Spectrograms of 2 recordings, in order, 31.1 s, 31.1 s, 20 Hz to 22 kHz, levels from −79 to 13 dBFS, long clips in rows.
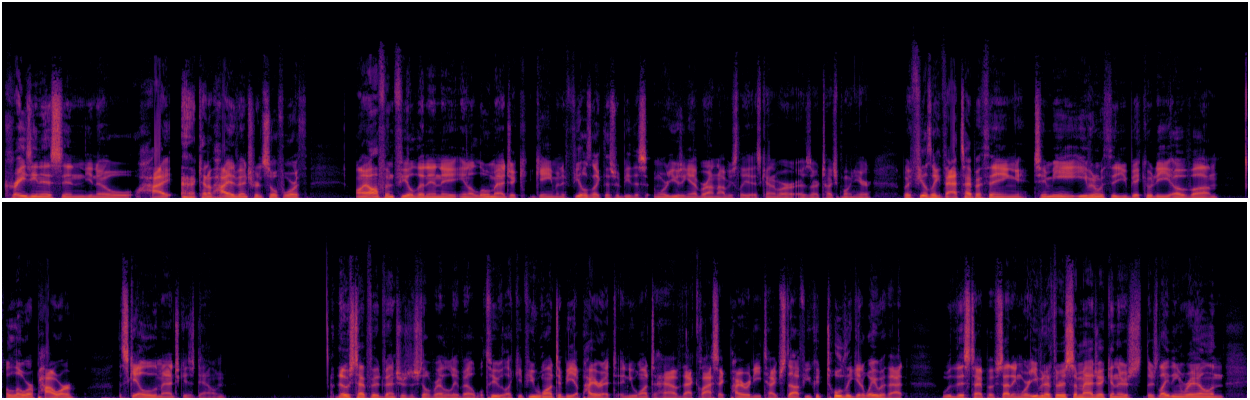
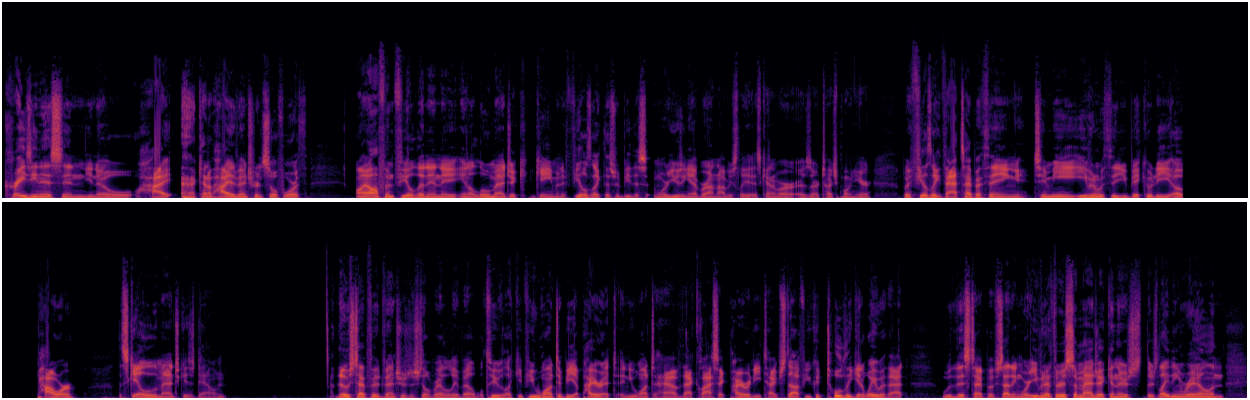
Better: first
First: none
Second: audio cutting out; at 15 s for 1.5 s

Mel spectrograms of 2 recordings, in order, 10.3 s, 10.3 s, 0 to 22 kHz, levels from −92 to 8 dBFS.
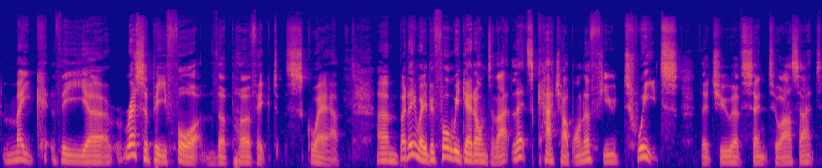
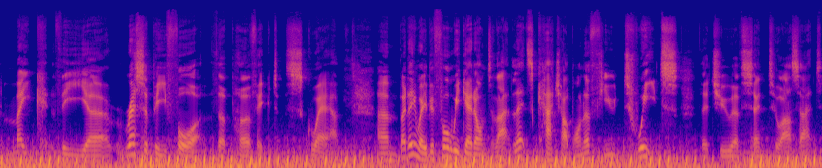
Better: first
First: none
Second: low rumble; noticeable; throughout; 10 dB below the speech

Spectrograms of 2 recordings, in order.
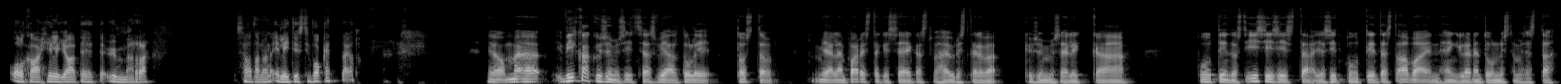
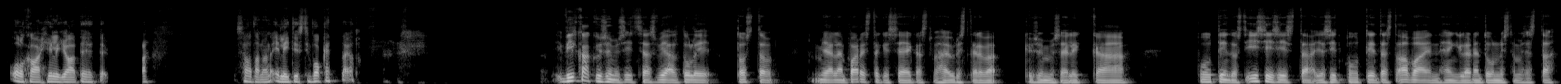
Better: first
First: none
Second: audio cutting out; at 1 s and at 4.5 s for 1 s

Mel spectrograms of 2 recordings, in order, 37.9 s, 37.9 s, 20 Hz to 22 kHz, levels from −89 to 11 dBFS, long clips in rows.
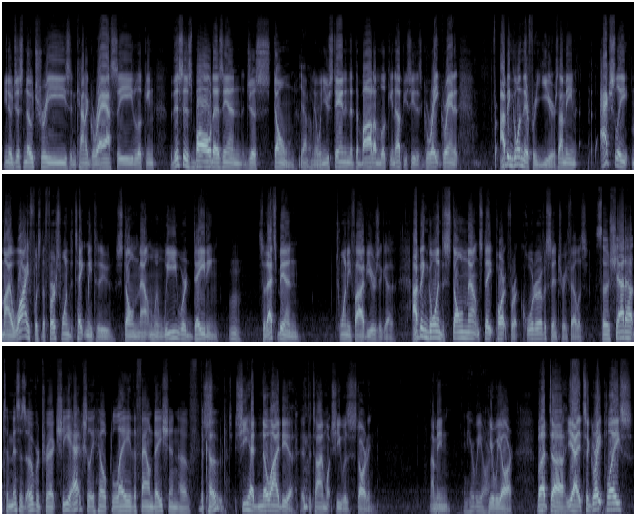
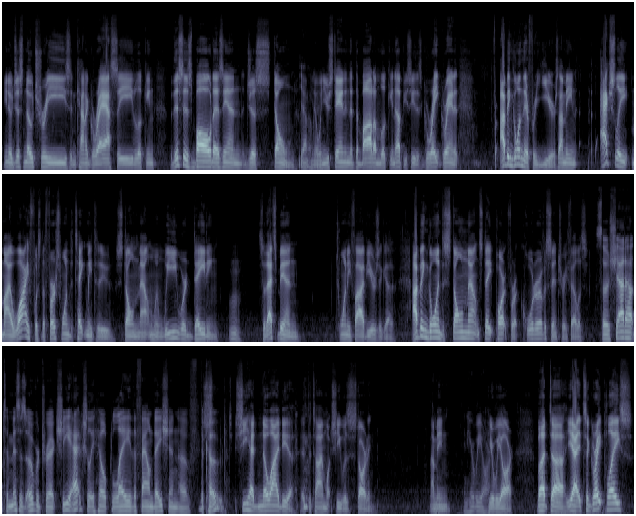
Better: second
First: distortion; slight; 10 dB below the speech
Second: none

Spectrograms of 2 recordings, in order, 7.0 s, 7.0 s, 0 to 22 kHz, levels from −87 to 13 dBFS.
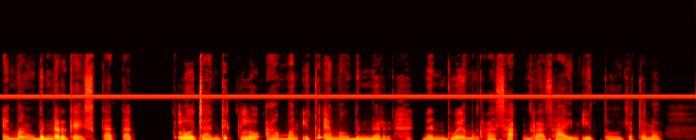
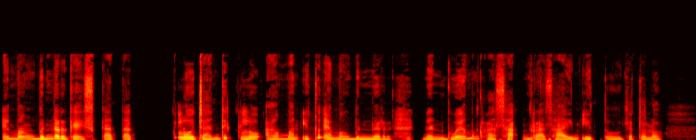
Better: second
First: high-pitched whine; loud; throughout; 7 kHz, 9 dB below the speech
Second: none

